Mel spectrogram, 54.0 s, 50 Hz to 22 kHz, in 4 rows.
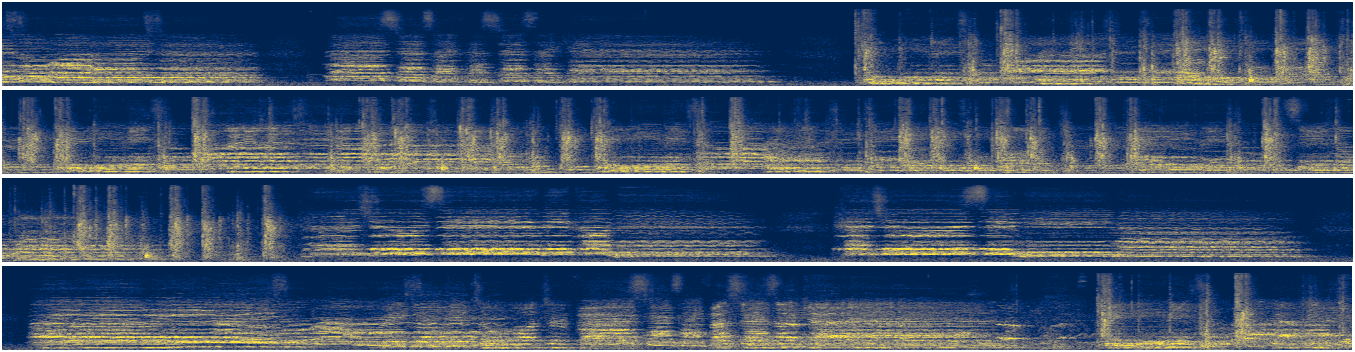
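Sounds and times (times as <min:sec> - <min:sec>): choir singing a cappella: 0:00.0 - 0:54.0
hand claps: 0:08.5 - 0:30.0, 0:50.6 - 0:54.0.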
